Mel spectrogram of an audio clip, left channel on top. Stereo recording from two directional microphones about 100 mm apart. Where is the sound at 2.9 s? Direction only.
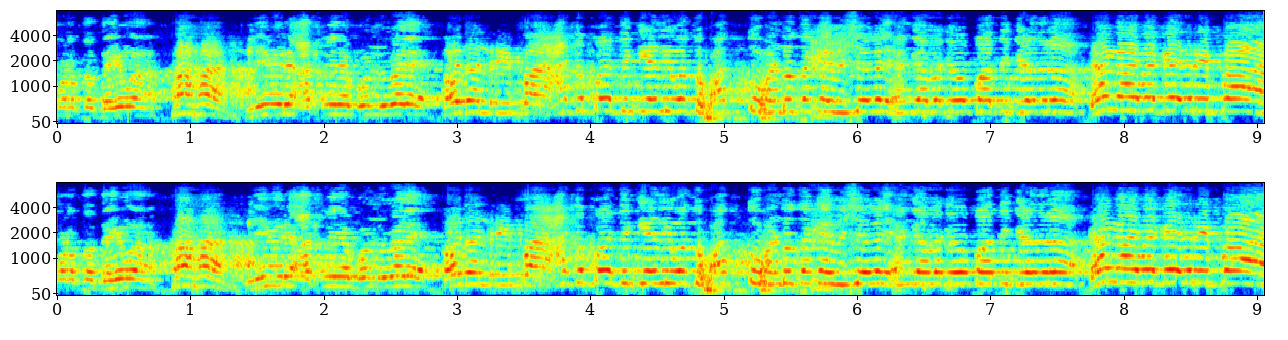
35° right (ahead or behind).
